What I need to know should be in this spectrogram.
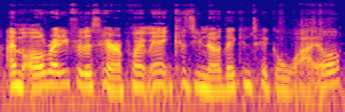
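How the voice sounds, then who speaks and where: A woman's voice: medium pitch, fairly quick, sharp tone, slight background noise. Chatty woman in her thirties, slightly stuffy. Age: 30s. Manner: chatty, bubbly, self-deprecating asides. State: slightly congested. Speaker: vlogger. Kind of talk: casual vlog talk to camera. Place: out and about, car and home.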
